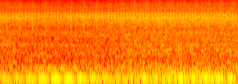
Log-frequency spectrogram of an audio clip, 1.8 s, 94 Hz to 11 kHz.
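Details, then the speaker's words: Volvo 145 idling after new fuel pump fitted: low throb with uneven, lumpy pulse and small stumbles; air-fuel ratio fine at 3000 rpm but far too lean at idle, fuel pressure present; rough idle from lean mixture, tuning still needed. "oh yes so when i have about 3000 rpm the air fuel ratio is okay but on the idle it's way too lean but the pump"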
